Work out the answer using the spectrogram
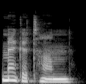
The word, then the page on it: megaton: British English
